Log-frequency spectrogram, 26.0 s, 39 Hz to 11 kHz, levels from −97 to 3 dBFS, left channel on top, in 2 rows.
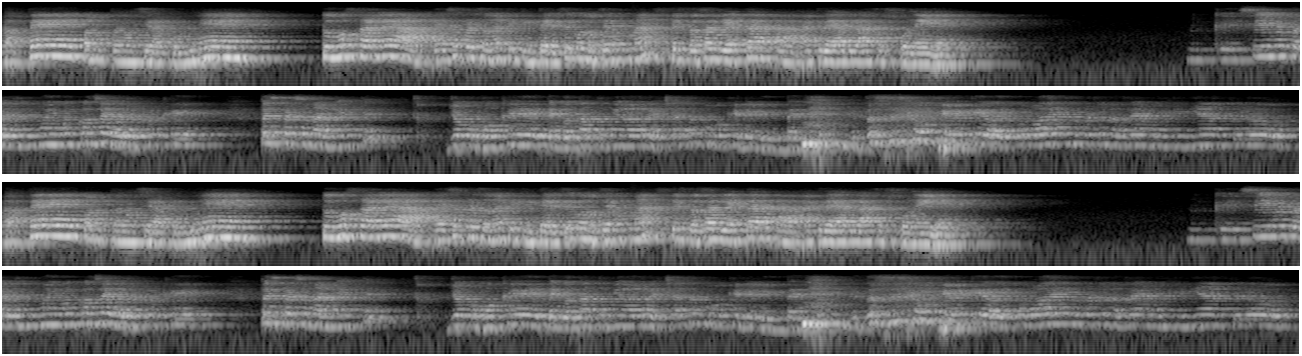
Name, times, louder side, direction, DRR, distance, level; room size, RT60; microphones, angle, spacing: voice 1, 0.0-2.4 3.2-9.5 21.0-21.3, left 1 dB, 40° left, -6 dB, 1.1 m, -24 dB
voice 2, 11.8-14.9 15.2-16.7 17.4-25.8, left 1 dB, 70° left, -7 dB, 2.2 m, -33 dB
6.3 x 6.0 x 3.4 m, 1.3 s
head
